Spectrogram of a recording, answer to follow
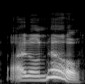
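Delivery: mock high whine on I don't know; high silly voice. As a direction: squeak it out in a put-on voice. First take, high and far.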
